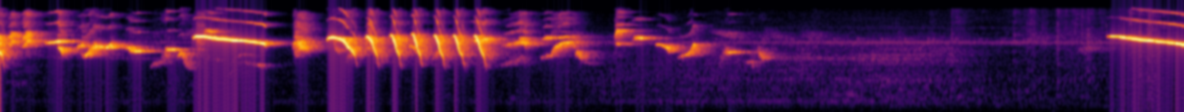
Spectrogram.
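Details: Oriental magpie-robin female song meant to excite the male, a varied phrase of slurred whistles and chattering notes leading into a rapid train of sharp descending strokes, quieter scratchy notes, then a pause and a bright whistle at the end.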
